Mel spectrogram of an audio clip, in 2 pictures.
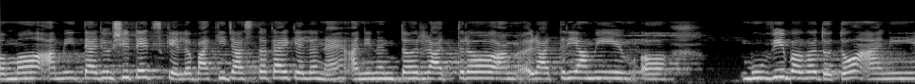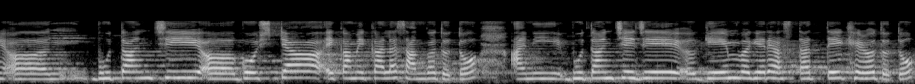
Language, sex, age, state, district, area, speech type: Marathi, female, 18-30, Maharashtra, Sindhudurg, rural, spontaneous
